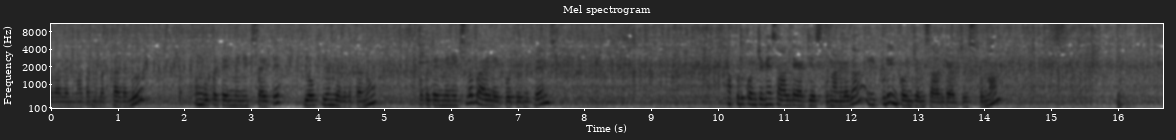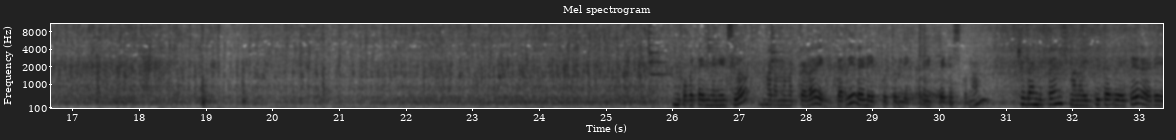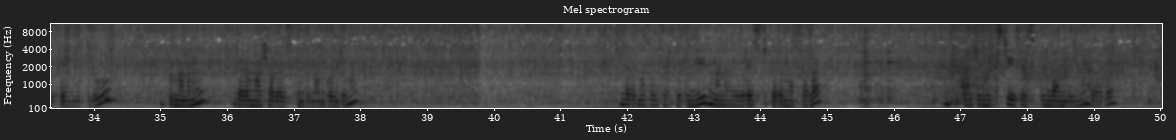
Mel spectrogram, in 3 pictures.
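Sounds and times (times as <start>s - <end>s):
curry bubbling in a pan: 0.2s - 29.8s, 30.8s - 50.0s.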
